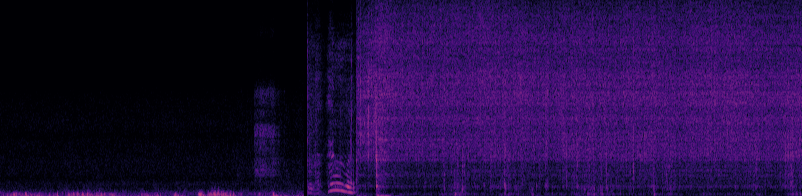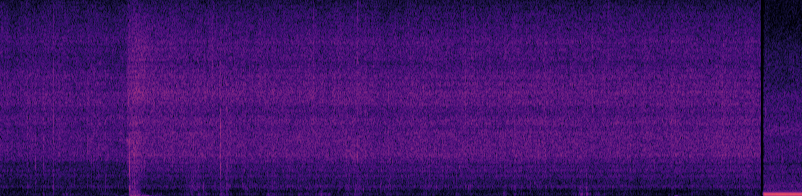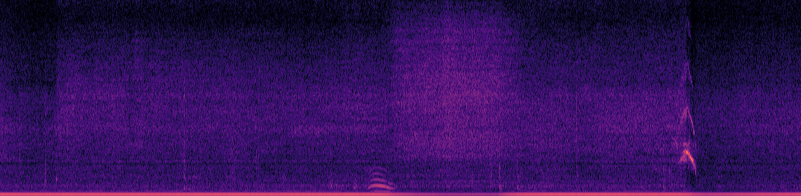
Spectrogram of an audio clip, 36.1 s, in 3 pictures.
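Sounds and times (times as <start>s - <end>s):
burger patties sizzling in pan: 5.4s - 36.0s
steady low tone: 23.5s - 36.0s.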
